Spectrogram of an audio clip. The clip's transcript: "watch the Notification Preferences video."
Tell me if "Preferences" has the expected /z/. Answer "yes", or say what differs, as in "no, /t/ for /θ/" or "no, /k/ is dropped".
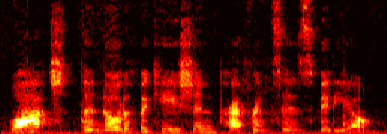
yes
